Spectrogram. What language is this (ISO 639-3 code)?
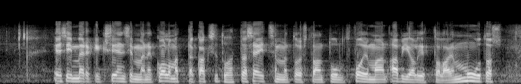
fin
